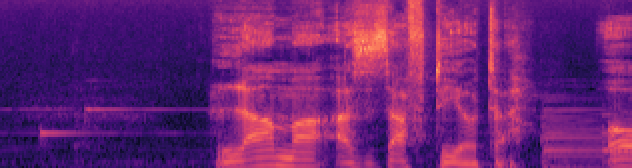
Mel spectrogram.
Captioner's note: speaking in foreign language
